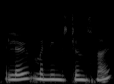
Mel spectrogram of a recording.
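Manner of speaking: put-on New Zealand accent. Shown as a demonstration. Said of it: "New Zealand, but do it properly".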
